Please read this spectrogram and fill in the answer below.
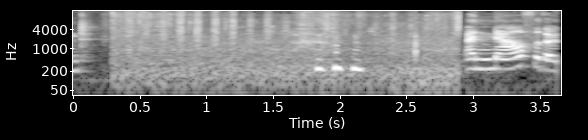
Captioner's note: skunk sniffing sounds, giggling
